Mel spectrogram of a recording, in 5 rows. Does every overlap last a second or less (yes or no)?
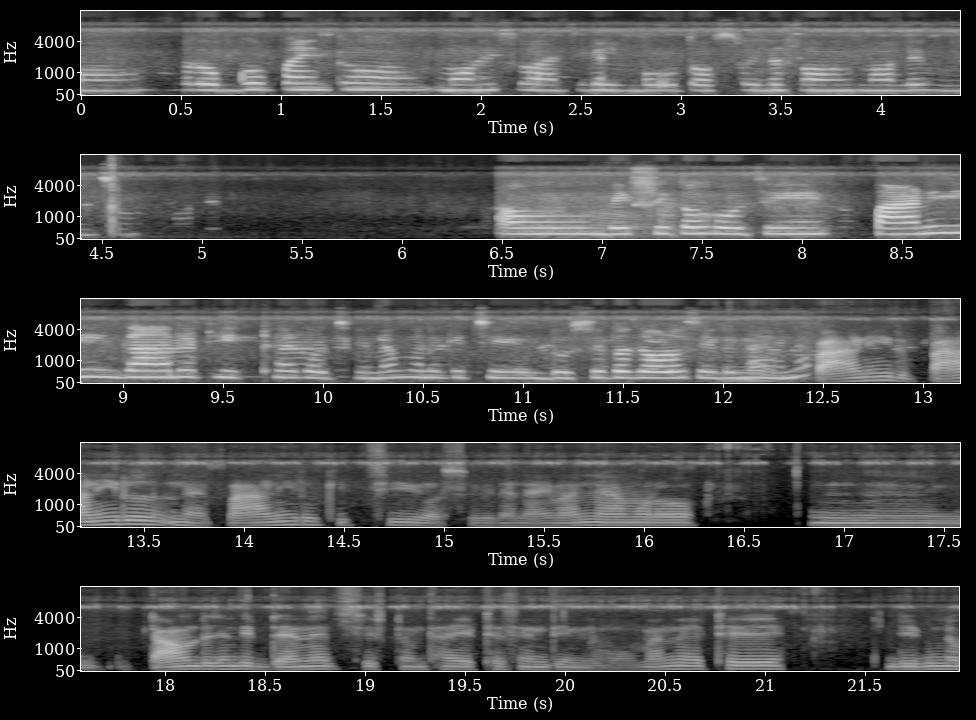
yes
